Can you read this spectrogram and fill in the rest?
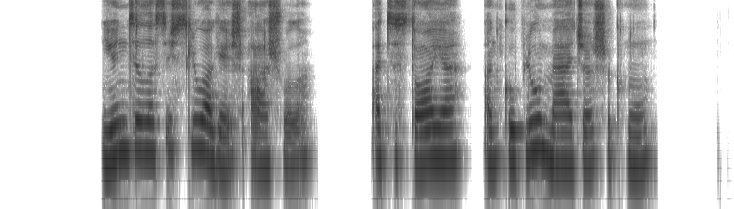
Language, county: Lithuanian, Vilnius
